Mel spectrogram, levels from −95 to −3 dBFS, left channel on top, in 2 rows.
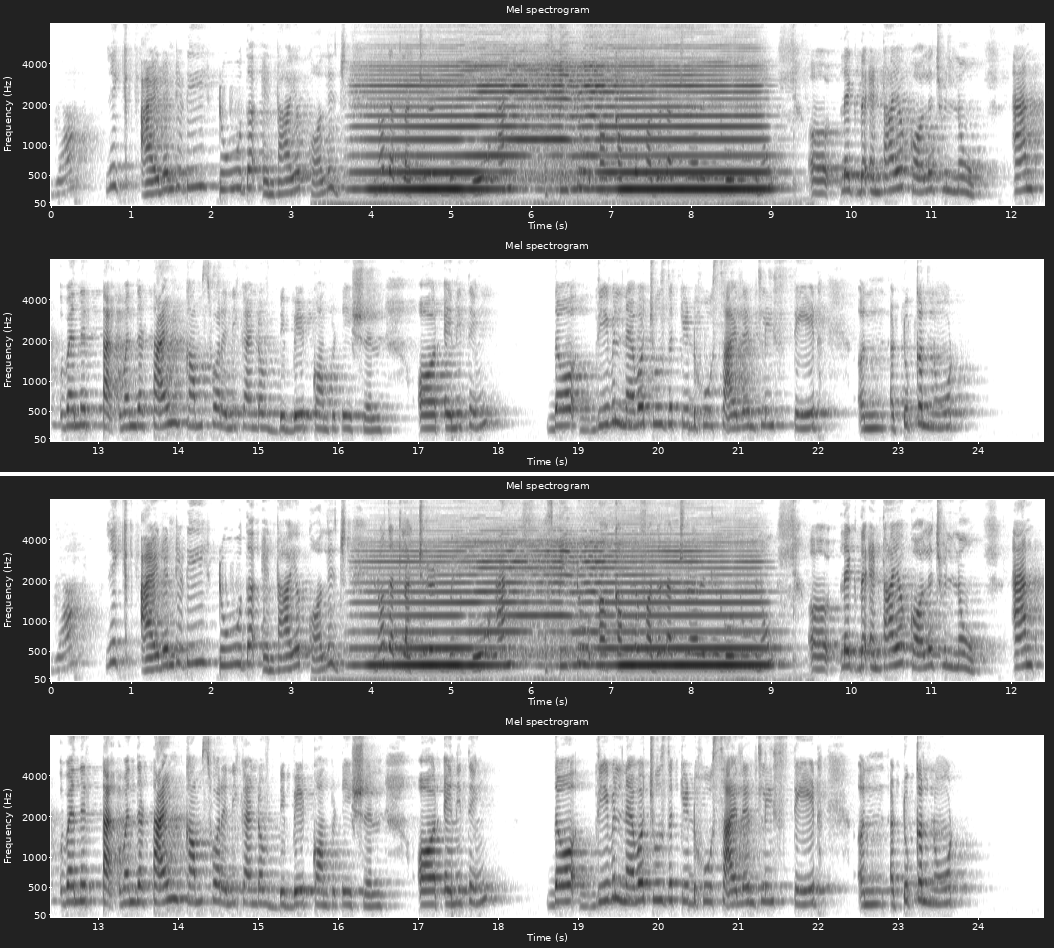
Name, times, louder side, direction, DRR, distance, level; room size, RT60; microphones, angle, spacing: voice 1, 0.1-0.4 0.7-17.9 18.6-23.7, right 3 dB, 35° right, 8 dB, 1.8 m, -34 dB
Bowed string instrument, 3.7-9.1, left 1 dB, 15° left, 1.6 m, -22 dB
25.5 x 23.0 x 7.2 m, 0.71 s
head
